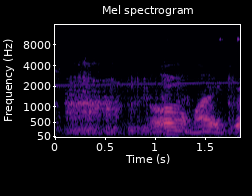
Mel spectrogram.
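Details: A Foxhound and a Beagle pester their owner awake for breakfast in the morning indoors, giving short arching, rising-then-falling whines, overlapping with human speech.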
